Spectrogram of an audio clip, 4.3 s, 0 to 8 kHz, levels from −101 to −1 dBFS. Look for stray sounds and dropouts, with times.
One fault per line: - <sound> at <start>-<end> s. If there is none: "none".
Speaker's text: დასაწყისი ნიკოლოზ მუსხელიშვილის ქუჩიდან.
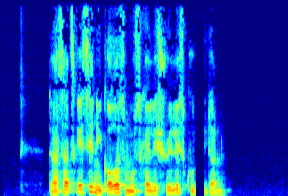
- dropout at 2.9-3.1 s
